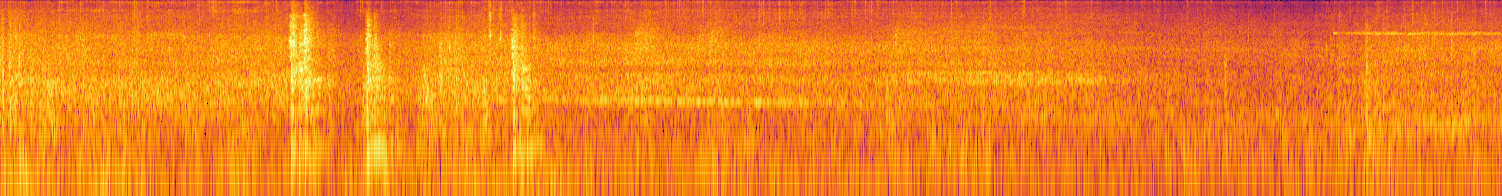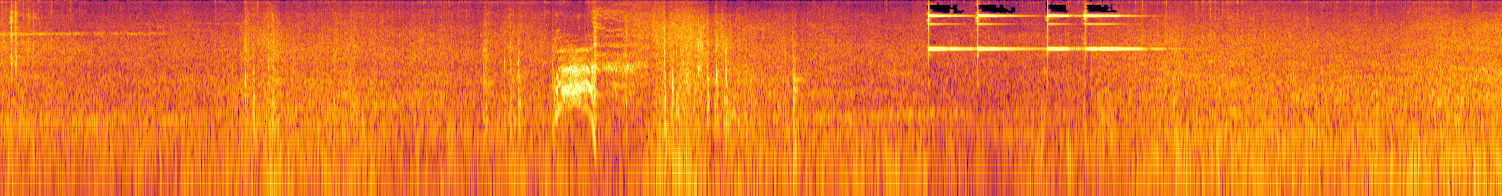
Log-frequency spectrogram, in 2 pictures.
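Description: Steady wind on the microphone and road traffic alongside a moving bicycle, with a few sharp knocks early on and a short run of high beeps late on.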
